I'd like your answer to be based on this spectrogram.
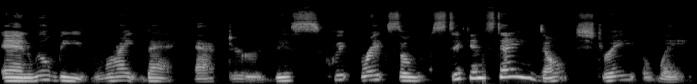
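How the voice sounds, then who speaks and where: A woman's voice: fairly low pitch, lively intonation, darkish tone. A woman hosting a radio talk show, speaking emphatically and affirming what her guests say. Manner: emphatic, affirming, quickens at breaks. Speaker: radio host.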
